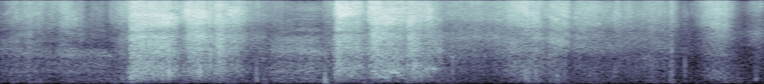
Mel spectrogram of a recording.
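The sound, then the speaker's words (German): Several breathy bursts of hissing air, from nasal spray puffed into the nostrils and forceful nose blowing, come in uneven pulses of a second or so, with short pauses between them and no talking. “wenn ich, wenn ich mir Nasenspray in die äh, Nasenlöcher ähm, puste und mich schneuze und huste und solche Dinge mache und Grusch und Kram.”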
